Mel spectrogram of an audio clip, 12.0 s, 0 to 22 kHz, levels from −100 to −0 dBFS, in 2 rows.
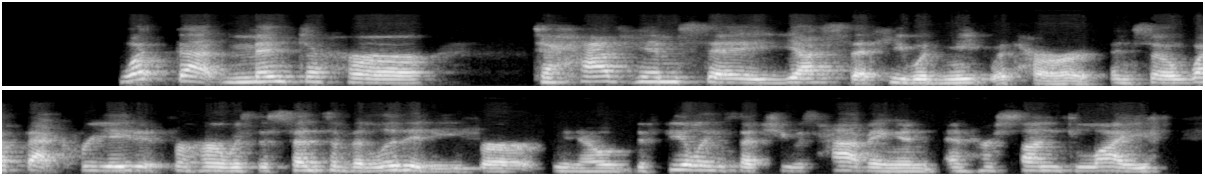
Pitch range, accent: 175-230 Hz, American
